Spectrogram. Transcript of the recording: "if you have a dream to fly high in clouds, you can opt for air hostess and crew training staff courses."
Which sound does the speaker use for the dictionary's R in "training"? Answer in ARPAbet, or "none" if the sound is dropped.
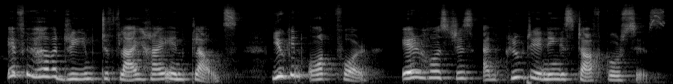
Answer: none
